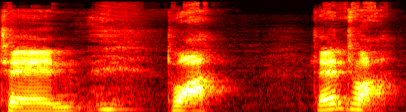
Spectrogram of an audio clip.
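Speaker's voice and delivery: mock French accent, each word punched; playful French accent. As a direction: put on a French accent for fun. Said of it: "I'm more French each time".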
